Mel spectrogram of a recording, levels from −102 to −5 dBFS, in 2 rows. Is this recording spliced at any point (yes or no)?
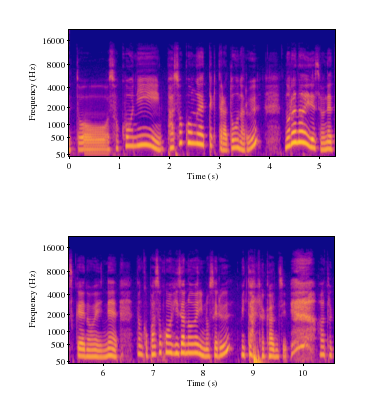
yes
